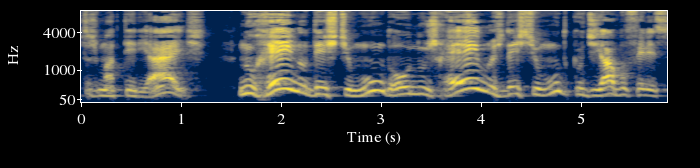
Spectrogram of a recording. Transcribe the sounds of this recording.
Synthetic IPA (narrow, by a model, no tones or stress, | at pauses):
t̪ɐzmat̪eɾḭajs | nʊʁejnʊd̪eʃt͡ʃɪmũnd̪ʊownʊzʁejnʊzd̪eʃt͡ʃɪmũnd̪ʊkɪʊd͡ʒiabʊofeɾes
